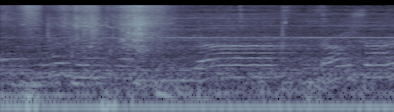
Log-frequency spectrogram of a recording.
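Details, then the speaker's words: ZQpro speaker on AUX input via RCA with volume fully up: music faint and thin, barely above room noise; a strange noise appears when the cable is unplugged. Faulty speaker with weak output. "suaranya cuma segitu to sudah full padal"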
